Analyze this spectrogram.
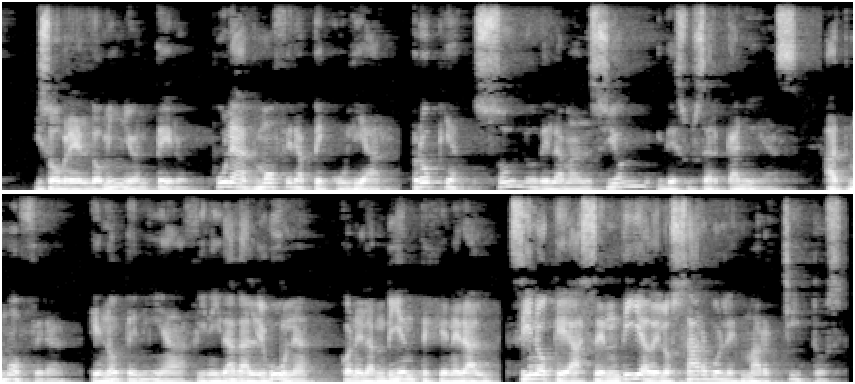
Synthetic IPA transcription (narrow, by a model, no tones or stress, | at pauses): iso̞βɾe̞ːld̪o̞minjo̞ent̪eɾo | unaːt̪mo̞feɾapekuljaɾpɾo̞pjasolo̞ðelamansjo̞niðesuseɾkanias | at̪mo̞feɾa̰keno̞t̪e̞niaːfiniðaðalɣuna | ko̞nelambje̞nt̪exeneɾalsino̞keasend̪iaðelo̞saɾβo̞lezmaɾt͡ʃit̪os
